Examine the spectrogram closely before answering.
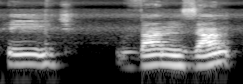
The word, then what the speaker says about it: Paige VanZant: We got the American top team, that is Scorpio Sky, Ethan Page, and Paige VanZant, that's how to pronounce her name, with Dan Lambert in their corner.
